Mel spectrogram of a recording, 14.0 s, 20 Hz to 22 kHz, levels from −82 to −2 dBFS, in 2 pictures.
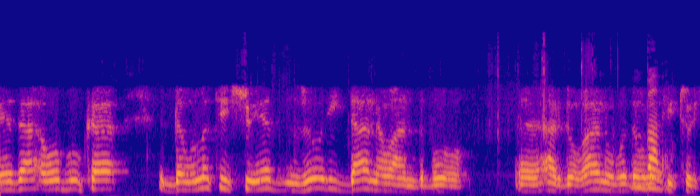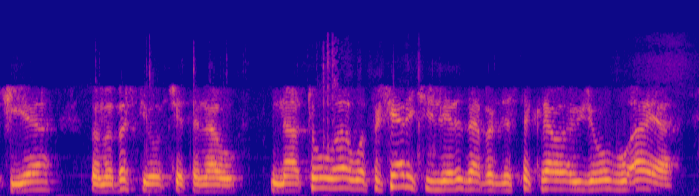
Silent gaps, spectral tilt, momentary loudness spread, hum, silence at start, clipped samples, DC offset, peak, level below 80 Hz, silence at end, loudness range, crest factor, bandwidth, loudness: none; -6 dB/octave; 5 LU; none; 0 s; under 0.1%; under 0.1%; -6 dBFS; -76 dBFS; 0.2 s; 1 LU; 18 dB; 11 kHz; -26 LUFS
